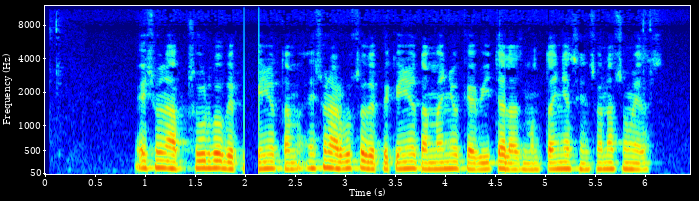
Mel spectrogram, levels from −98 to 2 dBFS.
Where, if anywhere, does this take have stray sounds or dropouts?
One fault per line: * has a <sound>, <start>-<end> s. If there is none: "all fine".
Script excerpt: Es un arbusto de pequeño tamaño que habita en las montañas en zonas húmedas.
* has a dropout, 2.0-2.1 s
